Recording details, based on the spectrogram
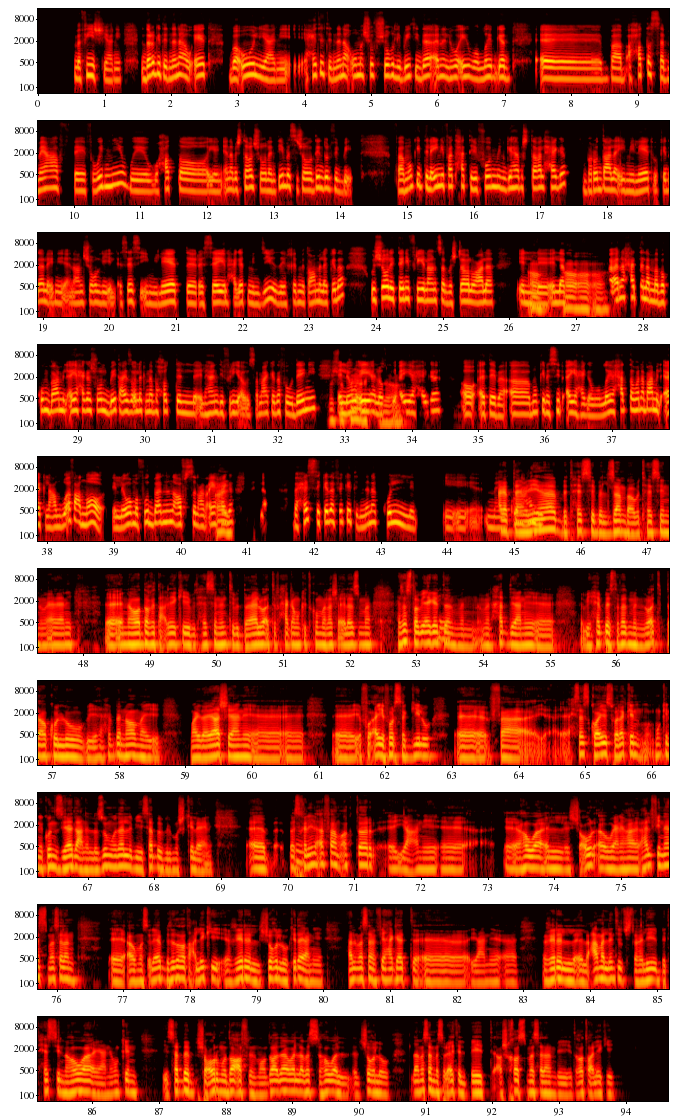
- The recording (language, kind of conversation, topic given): Arabic, advice, إزاي أبطل أحس بالذنب لما أخصص وقت للترفيه؟
- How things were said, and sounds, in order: in English: "إيميلات"; in English: "إيميلات"; in English: "freelancer"; in English: "اللابتوب"; in English: "الhand free"; unintelligible speech; tapping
